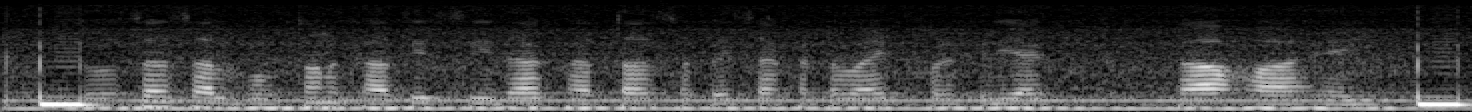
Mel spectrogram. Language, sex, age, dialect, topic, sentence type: Maithili, male, 25-30, Angika, banking, question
